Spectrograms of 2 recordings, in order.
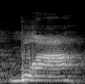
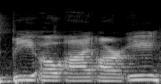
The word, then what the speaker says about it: boire: Number 6, 5-letter word for the French term for drink is boire, which is B-O-I-R-E. Boire. I think I'm pronouncing it perfectly in French.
